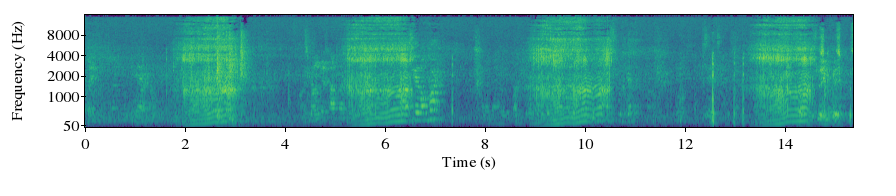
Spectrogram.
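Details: Loud, rattling, rising snores about every four seconds with some room noise; heavy snoring.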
